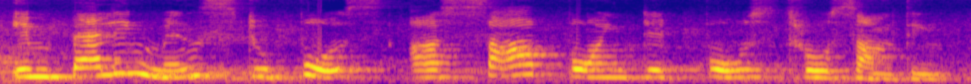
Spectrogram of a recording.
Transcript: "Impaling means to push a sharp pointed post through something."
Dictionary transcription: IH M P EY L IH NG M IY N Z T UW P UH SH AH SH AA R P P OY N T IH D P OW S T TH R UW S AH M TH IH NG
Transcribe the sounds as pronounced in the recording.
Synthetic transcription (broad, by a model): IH M P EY L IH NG M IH N S T UW P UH S AH S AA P P OY N T IH D P OW S T R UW S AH M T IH NG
